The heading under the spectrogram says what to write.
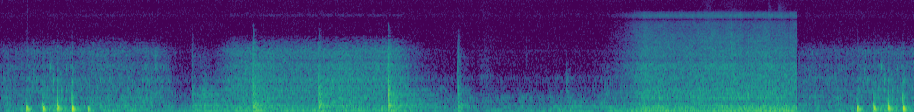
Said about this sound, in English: But here is, and I'm just the messenger here, right? Yeah. Here is the knocking. Don't shoot me either. Here is the knocking.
